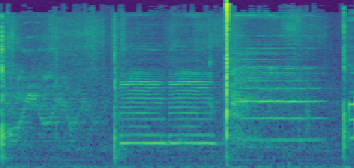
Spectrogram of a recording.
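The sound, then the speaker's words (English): Game buzzers being struck: three sharp hits, each setting off a sustained electronic tone, with the tones running into one another. “Do you want to hit a buzzer to start us off? Do you want to hit the buzzers real quick? Hit these buzzers again?”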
